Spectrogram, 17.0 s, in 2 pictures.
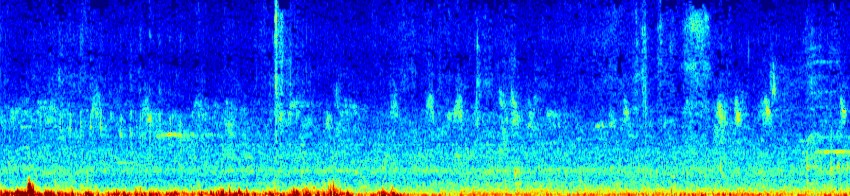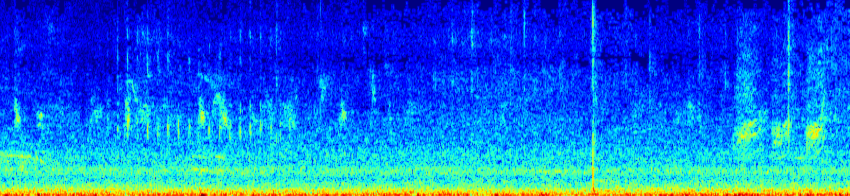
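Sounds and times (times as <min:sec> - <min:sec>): steady low rumble: 0:00.0 - 0:08.0
small birds chirping: 0:00.0 - 0:17.0.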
